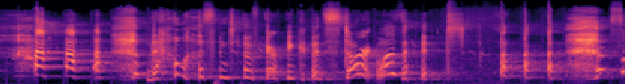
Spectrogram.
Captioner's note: laughs; laughs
